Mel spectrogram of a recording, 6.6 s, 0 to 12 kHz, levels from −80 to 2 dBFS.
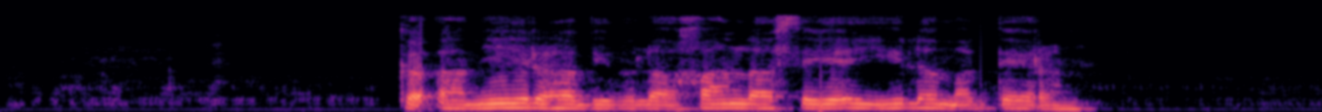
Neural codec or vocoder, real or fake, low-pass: none; real; 7.2 kHz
